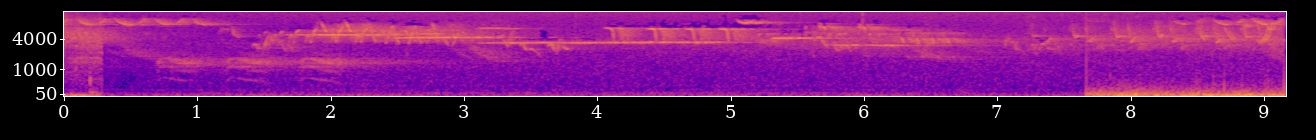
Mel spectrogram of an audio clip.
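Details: Bobolink singing in hay fields and meadows of Sax-Zim Bog, 24 May 2020, hazy morning: a bubbly, tinkling jumble of high metallic notes running for several seconds, over low wind rumble that ends in a loud burst of noise.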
